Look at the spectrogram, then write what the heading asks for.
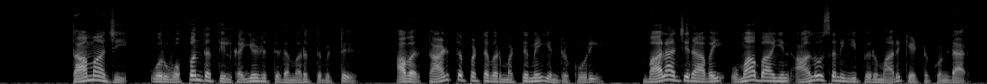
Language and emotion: Tamil, neutral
